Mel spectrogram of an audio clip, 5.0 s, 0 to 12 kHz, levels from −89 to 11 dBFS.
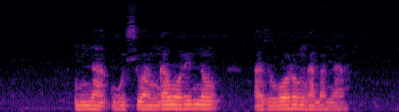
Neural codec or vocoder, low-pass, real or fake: none; 10.8 kHz; real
